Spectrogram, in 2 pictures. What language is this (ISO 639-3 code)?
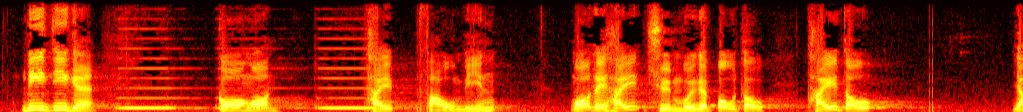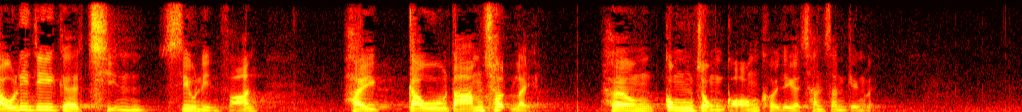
yue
